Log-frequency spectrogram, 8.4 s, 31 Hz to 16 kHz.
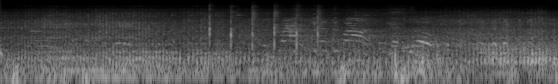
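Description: Low steady drone of the 212cc engine on the kayak out on the river, with excited voices. A run of about six sharp clicks, roughly three a second, comes in the middle.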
